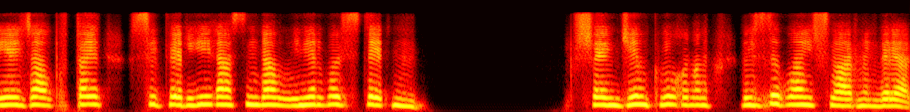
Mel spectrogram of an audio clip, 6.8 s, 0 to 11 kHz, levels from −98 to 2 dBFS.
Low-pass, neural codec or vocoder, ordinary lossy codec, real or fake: 7.2 kHz; codec, 16 kHz, 0.5 kbps, FreqCodec, smaller model; none; fake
